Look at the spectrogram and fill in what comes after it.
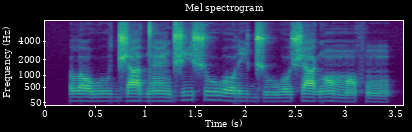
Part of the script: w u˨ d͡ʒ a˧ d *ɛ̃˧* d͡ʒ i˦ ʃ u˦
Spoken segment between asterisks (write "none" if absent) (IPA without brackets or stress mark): ɛ̃˧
